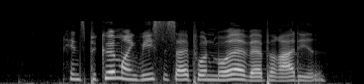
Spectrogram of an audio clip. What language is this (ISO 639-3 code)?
dan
